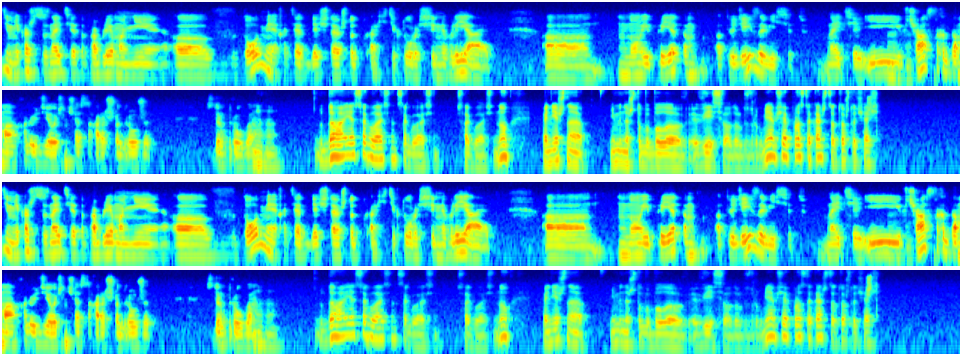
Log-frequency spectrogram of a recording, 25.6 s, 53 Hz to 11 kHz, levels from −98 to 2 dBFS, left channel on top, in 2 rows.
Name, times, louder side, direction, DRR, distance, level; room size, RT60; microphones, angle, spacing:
voice 1, 0.0-2.8 3.2-6.5 6.9-10.5 10.9-14.7 15.6-16.3, right 3 dB, 25° right, 0.3 m, -30 dB
voice 2, 11.8-12.1 16.1-16.5 16.9-18.6 18.9-20.6 20.9-24.4, left 6 dB, 65° left, 0.4 m, -32 dB
5.8 x 2.3 x 2.3 m
head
